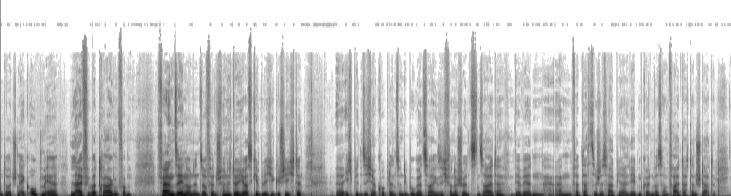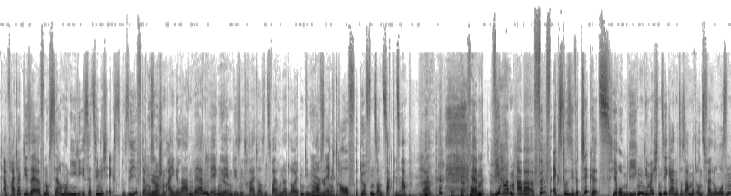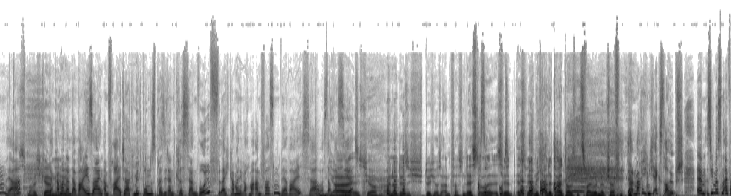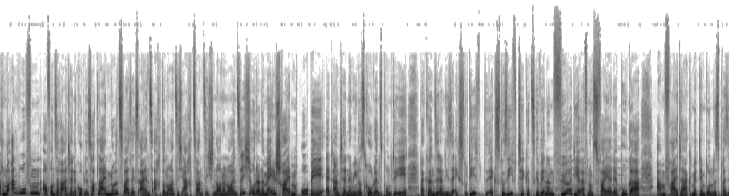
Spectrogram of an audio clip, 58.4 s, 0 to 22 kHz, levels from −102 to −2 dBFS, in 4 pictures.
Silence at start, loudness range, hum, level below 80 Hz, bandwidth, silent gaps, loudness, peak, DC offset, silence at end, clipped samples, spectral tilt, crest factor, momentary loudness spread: 0 s; 7 LU; none; -30 dBFS; 19 kHz; none; -18 LUFS; 0 dBFS; under 0.1%; 0 s; under 0.1%; -6 dB/octave; 18 dB; 10 LU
